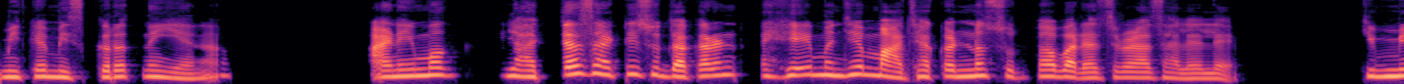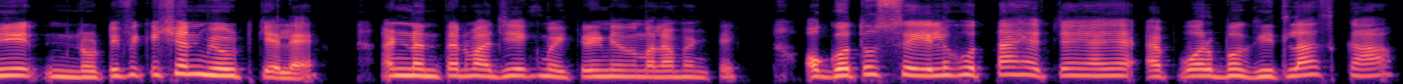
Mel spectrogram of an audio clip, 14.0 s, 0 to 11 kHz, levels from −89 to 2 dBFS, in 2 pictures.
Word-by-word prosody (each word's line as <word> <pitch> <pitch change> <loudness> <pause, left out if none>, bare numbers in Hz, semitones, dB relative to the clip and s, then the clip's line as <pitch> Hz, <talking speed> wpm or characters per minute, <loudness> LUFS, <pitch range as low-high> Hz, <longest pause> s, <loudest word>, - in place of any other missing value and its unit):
मी 200 - +1
काही 210 +1 -1
मिस 195 -4 -1
करत 205 +1 0
नाही 205 -4 -2
आहे 155 - -4
ना? - - -7 0.8
आणि 215 +2 +4
मग 255 +1 +2 0.3
ह्याच्यासाठी 270 +6 +2
सुद्धा 225 -5 +3
कारण 230 +5 +1 0.2
हे 245 +4 0
म्हणजे 260 0 +1
माझ्याकडनंसुद्धा 215 -2 +1
बऱ्याच 180 -4 0
वेळा 180 -1 0
झालेलं 155 -3 -6
आहे, - - -9 0.6
की 225 - -2
मी 235 +3 +5
नोटिफिकेशन 230 +8 0
म्यूट 240 -5 +4
केलंय 170 -5 +1 0.4
आणि 240 0 +2
नंतर 235 -1 +3
माझी 225 0 +1
एक 230 0 -3
मैत्रीण 210 0 -1
येऊन 210 -1 -3
मला 200 0 -1
म्हणते, 190 - -7 0.4
"अगं 215 +4 +4
तो 280 - 0
सेल 250 -2 +2
होता 265 +1 -1
ह्याच्या 245 -2 -3
ह्या-ह्या 235 0 -1
ॲपवर 215 +2 -1
बघितलास 230 +5 -1
का?" 235 -1 -2
225 Hz, 175 wpm, -21 LUFS, 205-245 Hz, 0.8 s, मी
